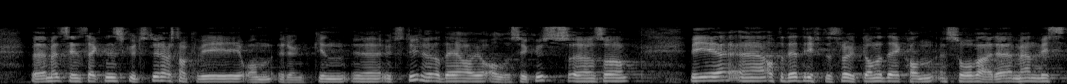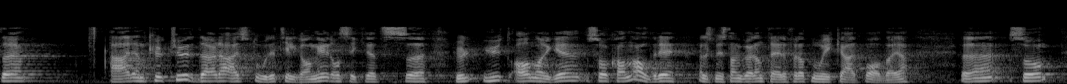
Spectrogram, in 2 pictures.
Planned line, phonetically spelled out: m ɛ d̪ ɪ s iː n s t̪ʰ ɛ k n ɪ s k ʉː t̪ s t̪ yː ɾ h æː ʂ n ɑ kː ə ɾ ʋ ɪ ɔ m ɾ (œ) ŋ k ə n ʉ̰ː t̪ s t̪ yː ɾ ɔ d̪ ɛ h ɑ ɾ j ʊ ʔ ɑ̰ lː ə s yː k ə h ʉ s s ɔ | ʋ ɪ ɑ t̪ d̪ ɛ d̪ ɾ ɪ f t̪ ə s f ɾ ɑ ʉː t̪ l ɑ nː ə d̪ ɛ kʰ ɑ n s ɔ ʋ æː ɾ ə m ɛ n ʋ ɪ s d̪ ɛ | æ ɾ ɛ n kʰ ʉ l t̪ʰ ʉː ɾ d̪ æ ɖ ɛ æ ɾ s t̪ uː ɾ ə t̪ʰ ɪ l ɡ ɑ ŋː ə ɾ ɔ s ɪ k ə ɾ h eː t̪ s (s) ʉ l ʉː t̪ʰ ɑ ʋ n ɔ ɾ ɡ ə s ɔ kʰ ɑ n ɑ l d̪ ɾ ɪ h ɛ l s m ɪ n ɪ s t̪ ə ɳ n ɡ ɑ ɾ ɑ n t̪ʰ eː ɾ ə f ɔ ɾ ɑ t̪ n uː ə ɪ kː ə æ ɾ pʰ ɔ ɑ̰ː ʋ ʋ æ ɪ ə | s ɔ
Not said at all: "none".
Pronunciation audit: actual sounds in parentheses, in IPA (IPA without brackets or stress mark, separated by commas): œ, h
